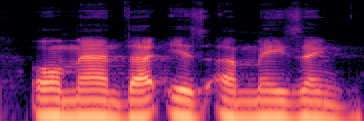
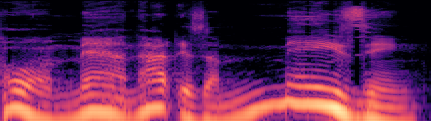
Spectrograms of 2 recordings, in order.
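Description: First: It is said in a flat, monotone way. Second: It is said with lively, varied, excited intonation.

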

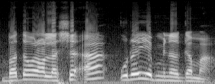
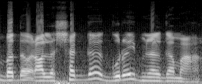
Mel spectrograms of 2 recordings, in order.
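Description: First: The q sound is said as a glottal stop. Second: The q sound is said as a gh sound. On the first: "যেহেতু এখানে হামজা যদি বলি এখানেও হামজা বলবেন" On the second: "আর যদি গয়ন বলেন তাহলে বলবেন"

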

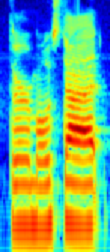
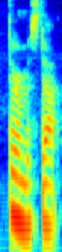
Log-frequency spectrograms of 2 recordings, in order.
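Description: First: It is said in an electronic robot voice. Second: It is said in a normal human voice.

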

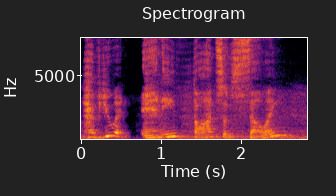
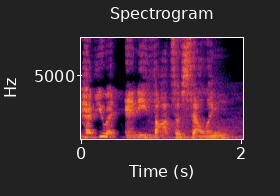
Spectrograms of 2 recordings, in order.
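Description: First: The question is asked with an expressive, animated tone. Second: The question is asked in a plain, flat tone.

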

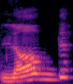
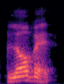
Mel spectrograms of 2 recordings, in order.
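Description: First: The ending is a single final d sound. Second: The ending is sounded as an extra syllable. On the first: The speaker calls it right. "So loved" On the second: The speaker calls it wrong. "we don't say love it"

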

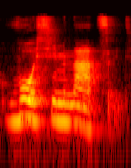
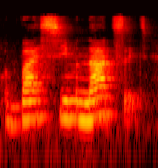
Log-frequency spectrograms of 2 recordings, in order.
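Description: First: The first vowel sounds like 'o'. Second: The first vowel sounds like 'a'. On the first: The speaker calls it wrong. "No vosimnadzeć" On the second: The speaker calls it right. "La O la pronunció como A porque no le cae el acento"

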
